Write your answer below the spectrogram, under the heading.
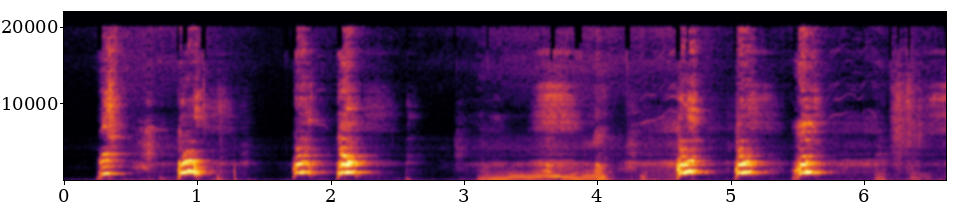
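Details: Frightened Pomeranian puppy reacting to a Slinky: loud, sharp barks in quick pairs and triplets. In the middle comes about a second of tense, whining growl, then more rapid barking.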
